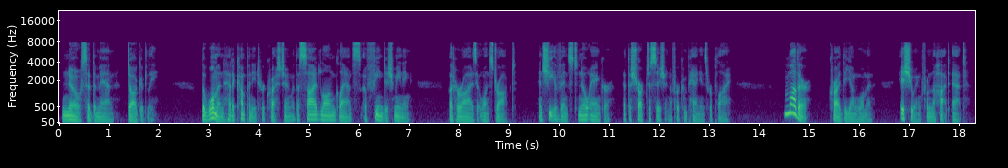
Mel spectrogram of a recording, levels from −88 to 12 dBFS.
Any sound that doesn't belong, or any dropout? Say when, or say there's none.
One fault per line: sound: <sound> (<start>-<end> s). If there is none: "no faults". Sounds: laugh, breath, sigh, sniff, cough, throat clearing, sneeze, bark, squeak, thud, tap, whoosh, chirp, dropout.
no faults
